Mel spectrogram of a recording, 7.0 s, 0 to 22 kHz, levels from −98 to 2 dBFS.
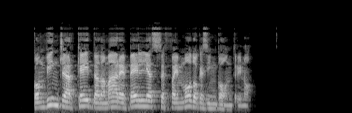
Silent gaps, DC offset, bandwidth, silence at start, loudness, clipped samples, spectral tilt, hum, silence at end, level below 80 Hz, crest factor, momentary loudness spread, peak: none; under 0.1%; 9.4 kHz; 0.7 s; -21 LUFS; under 0.1%; -3 dB/octave; none; 2.05 s; -72 dBFS; 20 dB; 13 LU; -4 dBFS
